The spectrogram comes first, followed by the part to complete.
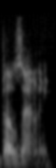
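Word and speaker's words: Belzoni: Um believe that's pronounced Belzone.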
